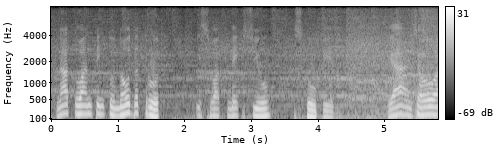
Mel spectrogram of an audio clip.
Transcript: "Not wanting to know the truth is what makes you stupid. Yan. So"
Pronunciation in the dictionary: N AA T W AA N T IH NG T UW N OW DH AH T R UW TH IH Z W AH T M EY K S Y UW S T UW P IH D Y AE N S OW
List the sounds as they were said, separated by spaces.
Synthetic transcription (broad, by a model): N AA T W AA N T IH NG T UW N OW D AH T R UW T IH S W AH T M EY K S Y UW S T UW P IH D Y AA N S OW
